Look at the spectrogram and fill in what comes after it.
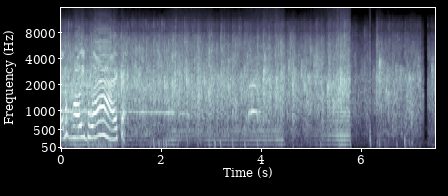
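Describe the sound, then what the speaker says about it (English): Audience applause at a live Barnes & Noble book event with authors Naomi Novik and Holly Black, a loud sustained burst of clapping that starts with a spoken voice over it, then thins out and fades over several seconds. "could you please give another round of applause to Naomi Novik and Holly Black"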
